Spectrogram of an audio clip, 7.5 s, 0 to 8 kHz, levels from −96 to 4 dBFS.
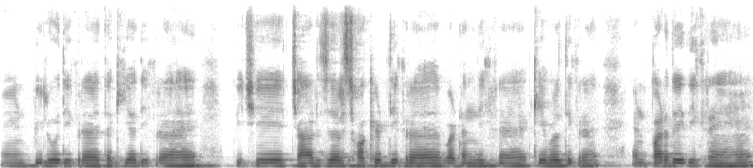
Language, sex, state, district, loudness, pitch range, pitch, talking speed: Hindi, male, Bihar, Sitamarhi, -33 LUFS, 130-135 Hz, 130 Hz, 225 wpm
